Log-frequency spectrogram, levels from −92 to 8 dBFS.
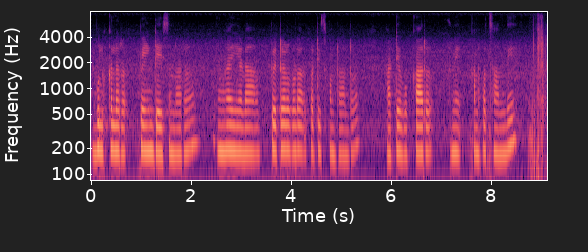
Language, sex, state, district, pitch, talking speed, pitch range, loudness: Telugu, female, Andhra Pradesh, Annamaya, 185 Hz, 100 wpm, 180-190 Hz, -22 LUFS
